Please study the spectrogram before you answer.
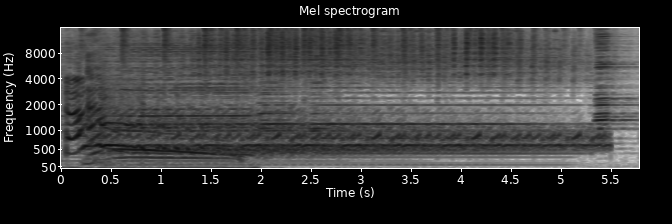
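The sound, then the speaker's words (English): Several people howl together like dogs, howling at the Moondog on the Moondog Show radio program: a loud, sustained wail of overlapping voices whose pitch slides down at first, then holds steady for about five seconds before cutting off. “Go ahead and back away from that microphone so you don't scream into it when we howl at the Moondog.”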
